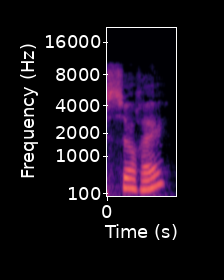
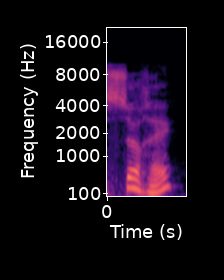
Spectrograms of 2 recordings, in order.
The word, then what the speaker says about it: serait: And the last one, il serait, A-I-E-N-T here, phonetically it goes like E, okay?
